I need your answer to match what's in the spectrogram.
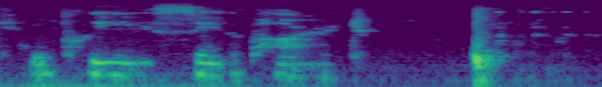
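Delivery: slow, very soft, barely voiced pleading whisper. Retelling asking the minister during a ceremony: imitating own whisper. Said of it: "whisper to the minister".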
